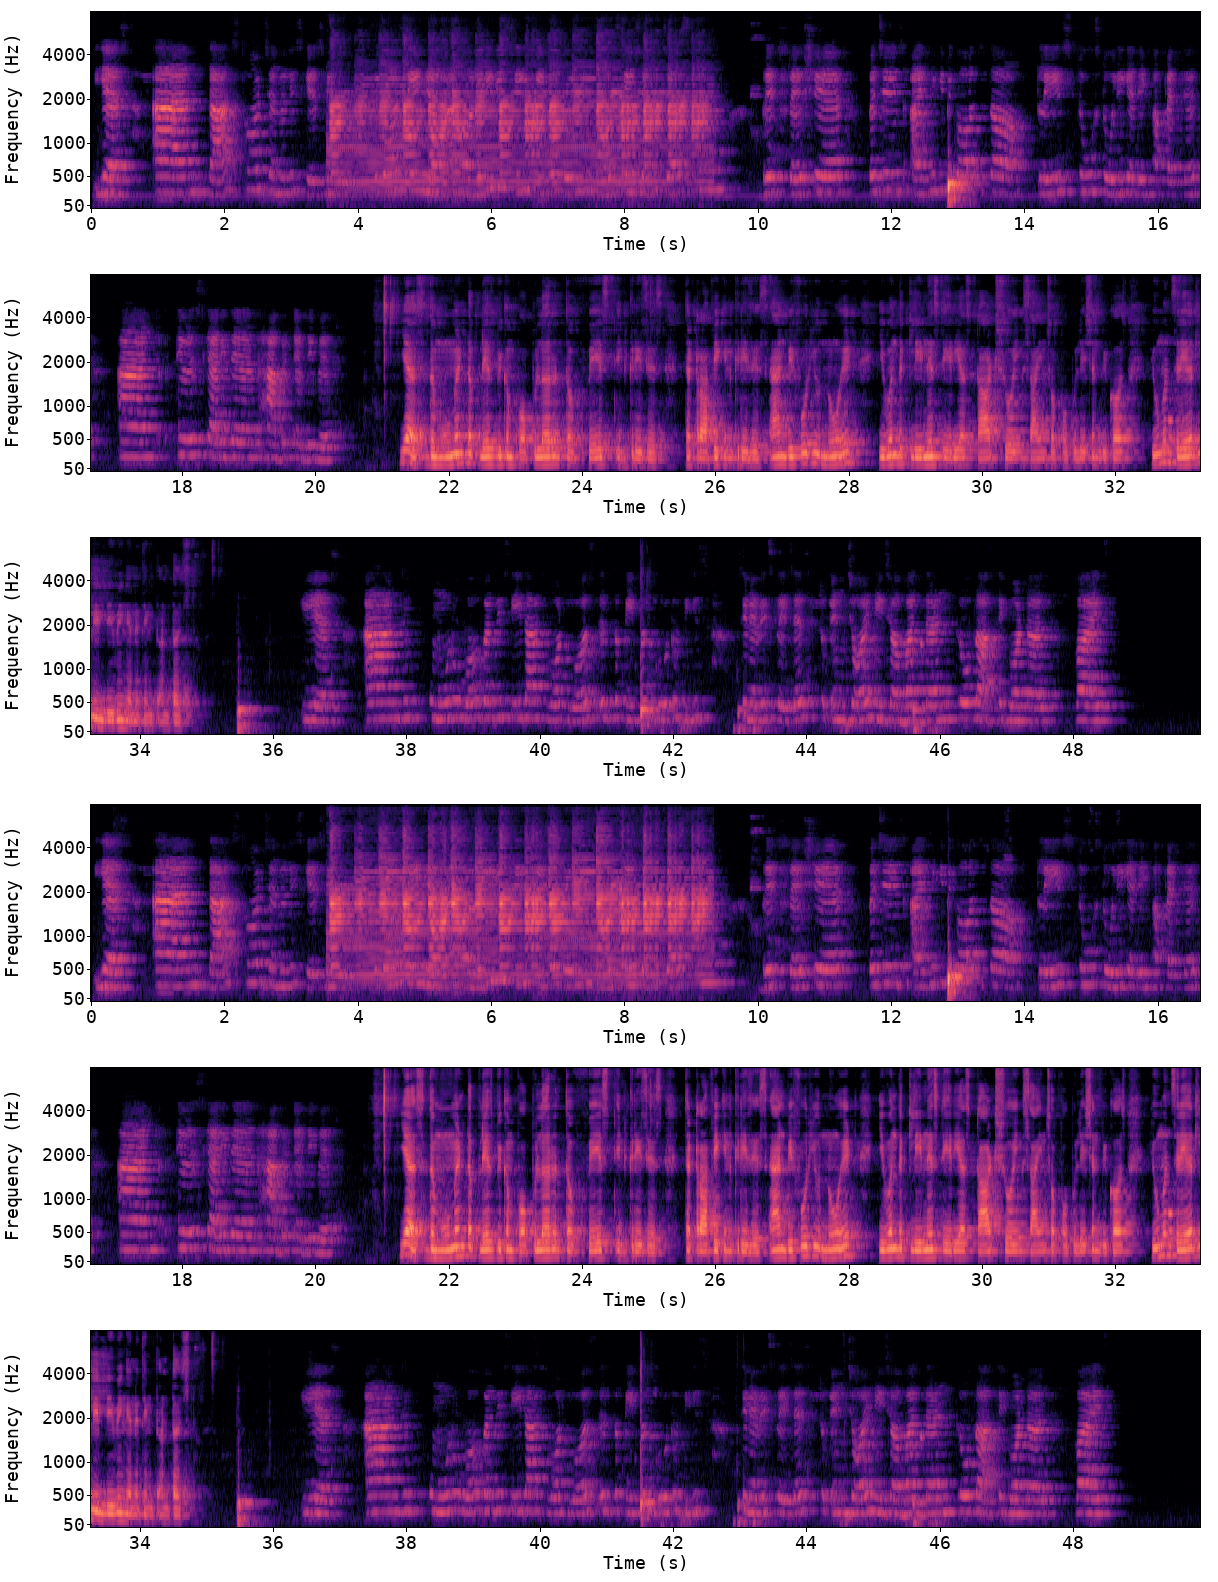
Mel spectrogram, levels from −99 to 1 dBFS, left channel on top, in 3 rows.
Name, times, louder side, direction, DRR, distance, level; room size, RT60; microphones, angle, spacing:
voice 1, 0.0-9.5 10.1-11.3 11.7-13.2 13.5-16.6 17.0-20.3 36.4-37.0 37.3-42.8 43.0-47.7 48.0-48.5, left 1 dB, 10° left, 4 dB, 5.0 m, -44 dB
sound 1, 3.5-9.3, right 6 dB, 60° right, 1.7 m, -36 dB
voice 2, 21.3-34.7 35.4-35.6 41.5-41.6 43.0-43.1, right 2 dB, 90° right, 8 dB, 2.1 m, -31 dB
25.5 x 16.5 x 6.8 m, 0.62 s
head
